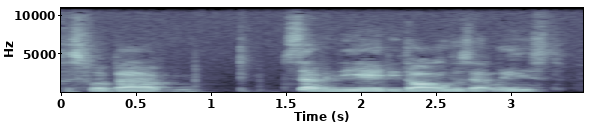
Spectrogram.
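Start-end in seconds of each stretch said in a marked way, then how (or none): none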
